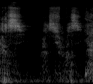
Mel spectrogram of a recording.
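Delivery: quiet whispered voice.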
